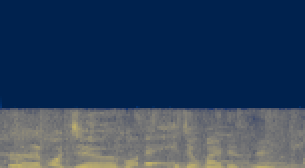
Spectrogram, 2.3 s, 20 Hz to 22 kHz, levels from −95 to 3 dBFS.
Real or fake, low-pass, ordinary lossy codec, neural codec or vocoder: real; none; none; none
